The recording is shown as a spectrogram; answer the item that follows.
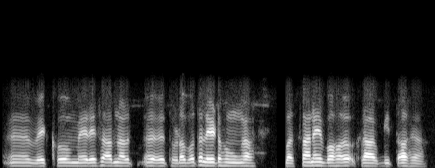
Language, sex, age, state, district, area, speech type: Punjabi, male, 18-30, Punjab, Bathinda, rural, conversation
